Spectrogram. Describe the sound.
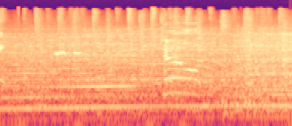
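A car engine drones loudly and steadily as the car accelerates toward a group of people. The tone shifts slightly about halfway through.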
